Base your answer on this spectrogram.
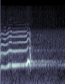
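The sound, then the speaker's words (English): A little owl calls once with a drawn-out, whistle-like note that holds a steady pitch. It flicks briefly upward near the end, then trails off into a faint tail. “The little owl is perhaps a little less threatening, but it's still enough to stop you in your tracks.”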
